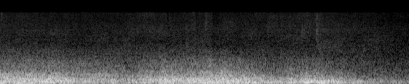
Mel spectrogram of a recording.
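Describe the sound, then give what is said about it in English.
Thunderstorm with steady, heavy rain: a loud, continuous wash of rainfall runs through the whole clip, with deep rolling thunder swelling and easing beneath it. “Sometimes it's a stormy season somewhere.”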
